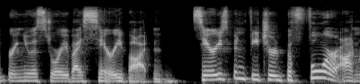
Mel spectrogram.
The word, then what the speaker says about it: Sari Botton: Sari Botton sounds like Larry Cotton.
